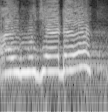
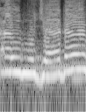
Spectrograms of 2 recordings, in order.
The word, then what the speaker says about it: Al-Mujadalah: Kalau Al-Mujadalah, curhat. Jadi tergantung kita bacanya dilah atau dalah. Kalau kita baca Mujadilah, berarti perempuan yang lagi curhat. Kalau kita baca Al-Mujadalah, berarti curhat itu sendiri.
